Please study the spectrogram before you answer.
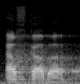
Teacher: The emphasis is on the first syllable, Aufgabe, and the last syllable is kind of like a schwa.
